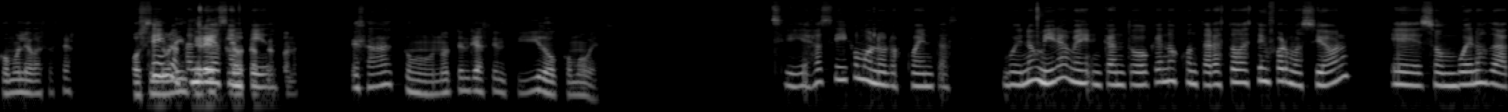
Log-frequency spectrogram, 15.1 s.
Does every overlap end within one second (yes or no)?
no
